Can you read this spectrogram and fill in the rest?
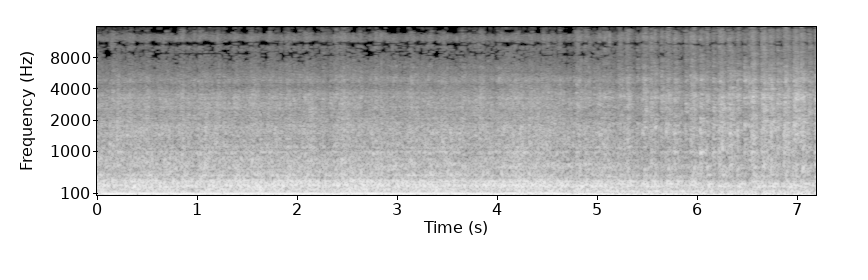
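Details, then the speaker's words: V8 on a test run: low, uneven idle with a loping, irregular beat and stumbles, rough running. Owner suspects the choke, carburetor, base plate or coil; cause unconfirmed. Water pumping out noted. "Something going on with this choke. Yep. She ain't liking it. She ain't liking the choke."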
